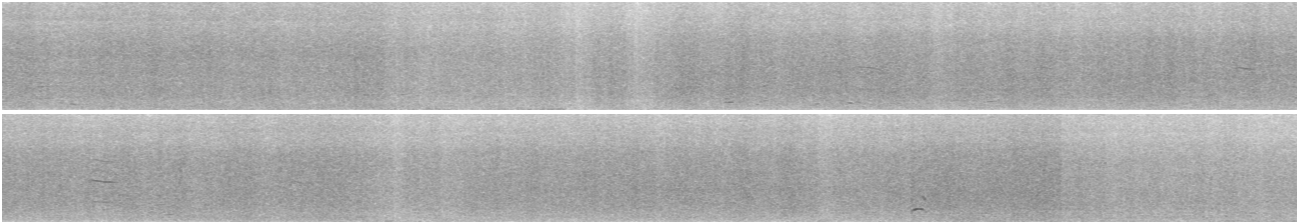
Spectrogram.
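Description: Niagara Falls: a loud, steady rush of water plunging and churning in the river below the falls.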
